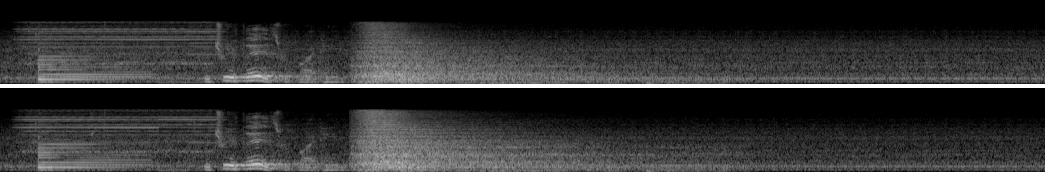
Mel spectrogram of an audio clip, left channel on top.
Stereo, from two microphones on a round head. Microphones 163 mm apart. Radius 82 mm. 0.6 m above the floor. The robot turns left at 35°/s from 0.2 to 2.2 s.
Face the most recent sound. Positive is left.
turn(degrees=-40)  # may be behind; listen again after turning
